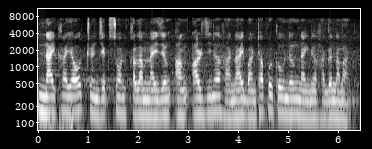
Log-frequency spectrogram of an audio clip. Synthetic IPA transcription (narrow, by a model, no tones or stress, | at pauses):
najkʰajawtɾanzek̚sɔnkʰalamnajzɯŋaŋaɾzinɯɦanajbantʰapʰɯɾkɯwnɯŋnajnɯɦaɡɯnːama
